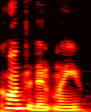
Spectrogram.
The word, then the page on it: confidently: American English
